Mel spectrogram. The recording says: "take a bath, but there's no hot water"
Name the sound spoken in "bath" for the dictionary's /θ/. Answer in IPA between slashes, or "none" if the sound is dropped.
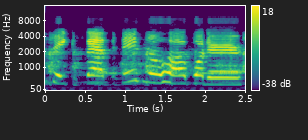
/t/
